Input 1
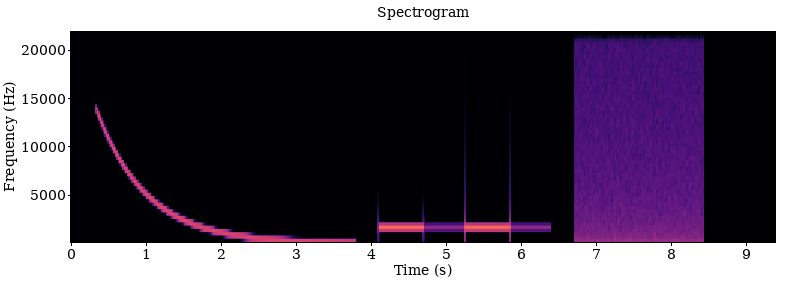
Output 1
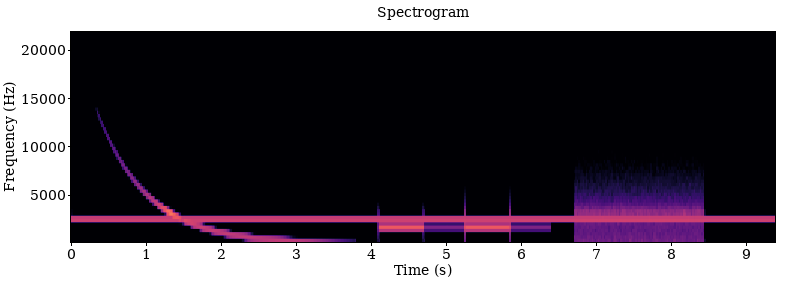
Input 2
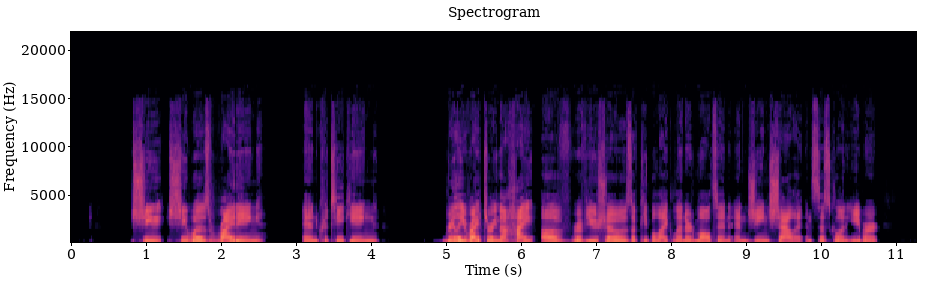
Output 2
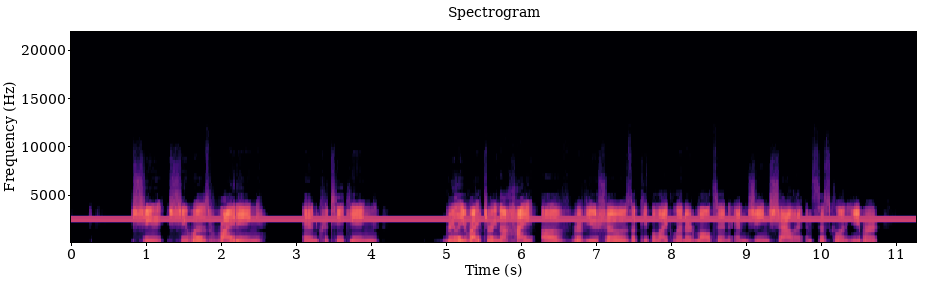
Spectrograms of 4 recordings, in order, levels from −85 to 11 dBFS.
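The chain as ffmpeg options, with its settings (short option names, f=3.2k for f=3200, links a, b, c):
-af "highpass=f=200:w=0.5412,highpass=f=200:w=1.3066,aeval=exprs='val(0)+0.0282*sin(2*PI*2500*n/s)':c=same,lowpass=f=3.2k:t=q:w=9.6,volume=-6.5dB"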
